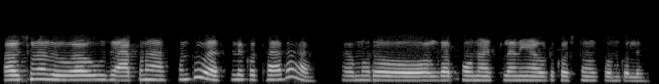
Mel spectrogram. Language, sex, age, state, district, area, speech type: Odia, female, 45-60, Odisha, Rayagada, rural, conversation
